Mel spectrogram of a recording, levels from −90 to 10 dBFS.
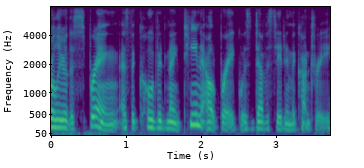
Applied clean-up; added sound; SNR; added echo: none; none; none; none.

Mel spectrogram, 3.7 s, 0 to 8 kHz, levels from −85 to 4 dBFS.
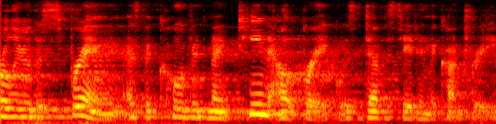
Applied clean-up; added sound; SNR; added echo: none; none; none; reverberation time 1.4 s.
